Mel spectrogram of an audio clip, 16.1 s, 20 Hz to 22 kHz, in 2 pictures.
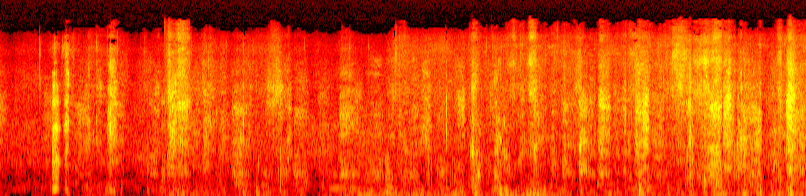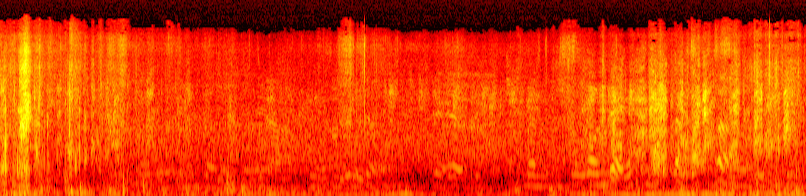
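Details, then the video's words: Boxer Rex, a Swedish male born in 2015 who lives outside Landskrona in southern Sweden, plays with his girlfriend Tuva on a playdate: rough, breathy panting, snorts and scuffling bursts throughout, with a human voice now and then. "Boxer Dog Play 101"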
